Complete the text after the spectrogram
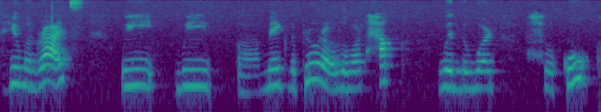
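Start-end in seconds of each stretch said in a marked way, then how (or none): none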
